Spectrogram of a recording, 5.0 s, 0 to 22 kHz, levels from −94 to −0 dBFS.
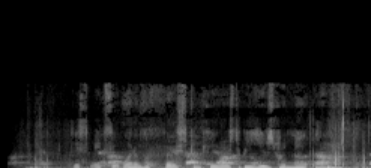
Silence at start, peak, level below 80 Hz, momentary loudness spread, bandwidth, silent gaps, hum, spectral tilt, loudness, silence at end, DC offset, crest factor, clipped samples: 0.35 s; -16 dBFS; -46 dBFS; 17 LU; 11.5 kHz; none; none; -7 dB/octave; -34 LUFS; 0 s; under 0.1%; 18 dB; under 0.1%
